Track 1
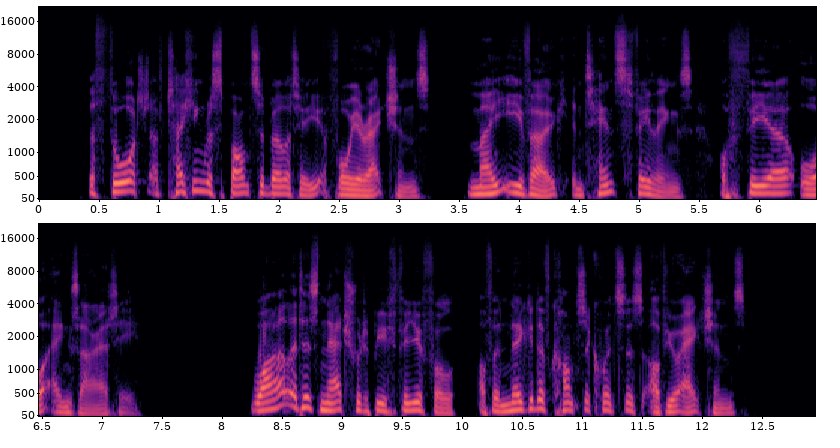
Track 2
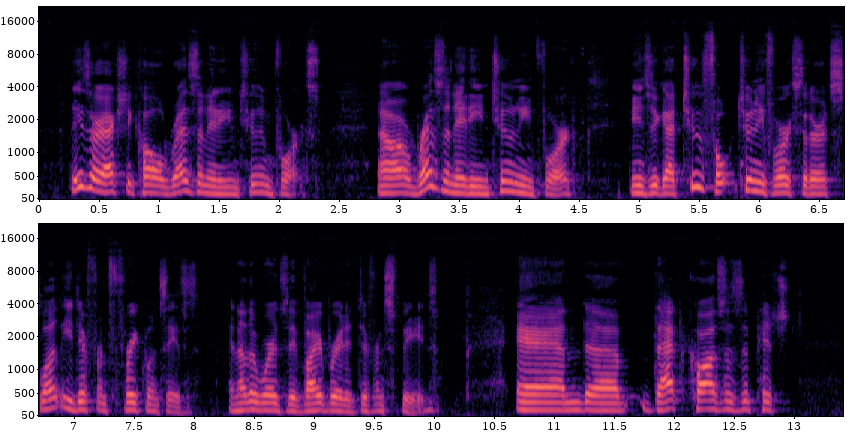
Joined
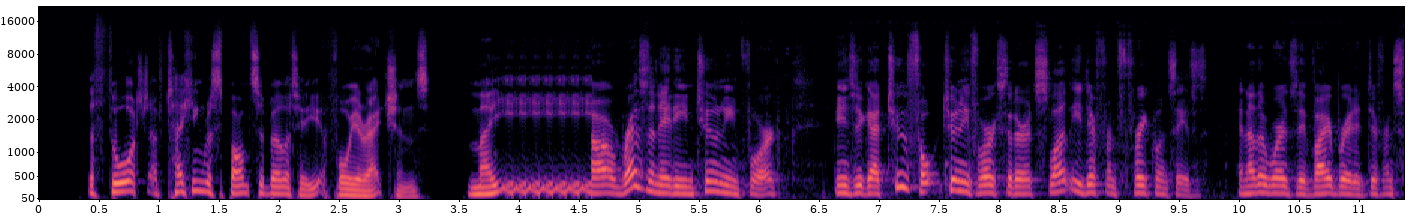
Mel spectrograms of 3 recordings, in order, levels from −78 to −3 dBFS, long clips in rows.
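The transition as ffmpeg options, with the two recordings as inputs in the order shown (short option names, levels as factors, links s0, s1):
-filter_complex "[0:a]apad=whole_dur=11.38,atrim=end=11.38,asplit=7[s0][s1][s2][s3][s4][s5][s6];[s0]atrim=end=3.952[s7];[s1]atrim=start=3.838:end=3.952[s8];[s2]atrim=start=3.838:end=3.952[s9];[s3]atrim=start=3.838:end=3.952[s10];[s4]atrim=start=3.838:end=3.952[s11];[s5]atrim=start=3.838:end=3.952[s12];[s6]atrim=start=3.838:end=3.952[s13];[1:a]atrim=start=2.898:end=9.67[s14];[s7][s8]acrossfade=d=0.004:c1=hsin:c2=hsin[s15];[s15][s9]acrossfade=d=0.004:c1=hsin:c2=hsin[s16];[s16][s10]acrossfade=d=0.004:c1=hsin:c2=hsin[s17];[s17][s11]acrossfade=d=0.004:c1=hsin:c2=hsin[s18];[s18][s12]acrossfade=d=0.004:c1=hsin:c2=hsin[s19];[s19][s13]acrossfade=d=0.004:c1=hsin:c2=hsin[s20];[s20][s14]acrossfade=d=0.004:c1=hsin:c2=hsin"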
